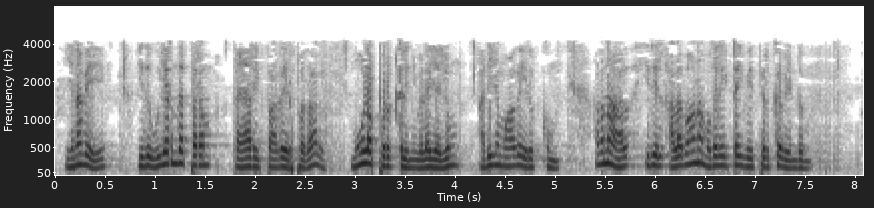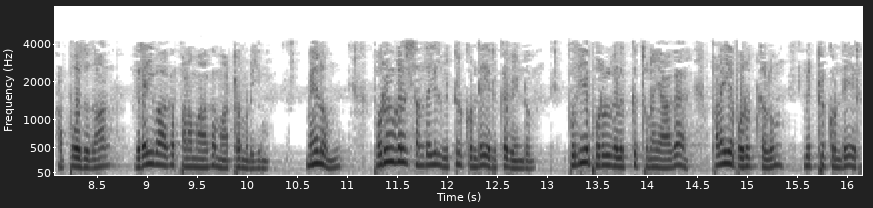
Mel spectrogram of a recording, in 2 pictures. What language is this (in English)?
Tamil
